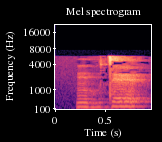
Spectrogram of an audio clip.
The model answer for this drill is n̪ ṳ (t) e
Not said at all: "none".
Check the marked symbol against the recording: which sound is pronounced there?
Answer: t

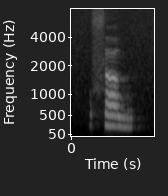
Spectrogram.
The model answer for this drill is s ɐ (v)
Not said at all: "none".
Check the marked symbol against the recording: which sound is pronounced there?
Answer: w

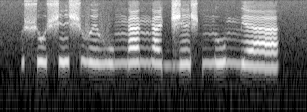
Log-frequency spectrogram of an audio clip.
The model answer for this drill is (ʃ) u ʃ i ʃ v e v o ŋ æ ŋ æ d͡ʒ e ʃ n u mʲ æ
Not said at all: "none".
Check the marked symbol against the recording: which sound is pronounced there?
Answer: ʃ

